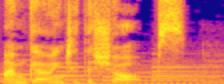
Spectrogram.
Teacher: For simple statements, the pitch generally [music] falls at the end. I'm going to the shops. The pitch drops on [music] shops. · The pitch drops on shops.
